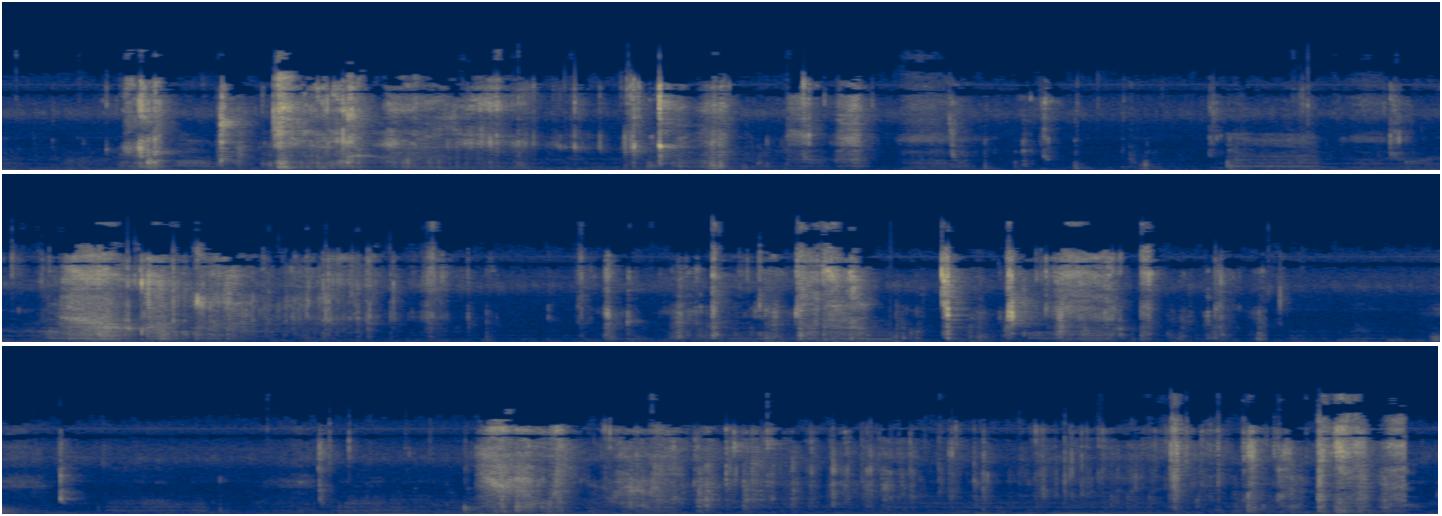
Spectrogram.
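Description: A person biting and chewing saucy curried meat close to the microphone: irregular mouth clicks, with louder bursts of chewing every few seconds.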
